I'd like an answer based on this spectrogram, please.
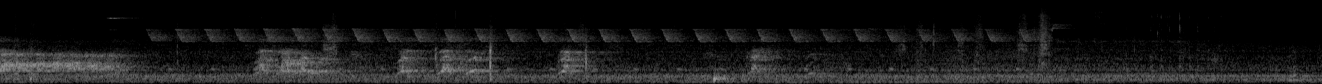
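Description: Macaques making short noisy calls, several times. Behind them a high, rhythmic chirring pulses about three times a second, starting shortly after the beginning and stopping a few seconds before the end.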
